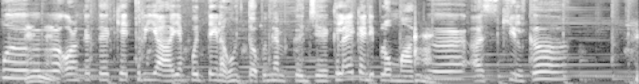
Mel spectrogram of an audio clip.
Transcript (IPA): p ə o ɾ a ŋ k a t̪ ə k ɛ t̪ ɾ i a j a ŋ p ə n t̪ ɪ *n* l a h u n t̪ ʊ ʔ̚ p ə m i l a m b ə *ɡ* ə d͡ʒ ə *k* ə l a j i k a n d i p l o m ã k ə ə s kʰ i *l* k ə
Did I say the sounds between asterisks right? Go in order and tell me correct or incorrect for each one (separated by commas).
incorrect, incorrect, correct, correct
